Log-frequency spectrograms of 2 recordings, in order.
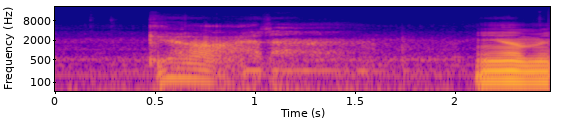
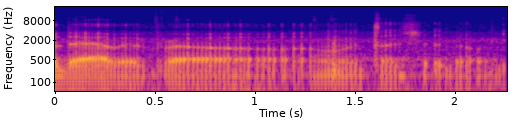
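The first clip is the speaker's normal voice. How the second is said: deep voice; 9 dB quieter than usual. Acted. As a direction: growl it way down low. Drops into a very deep voice.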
